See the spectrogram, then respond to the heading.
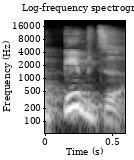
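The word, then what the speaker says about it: kibbutz: 中文啊，它的发音叫 Gibbs 啊。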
